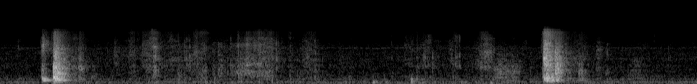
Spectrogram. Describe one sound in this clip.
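A hard plastic card case clacks and taps on a desk.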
